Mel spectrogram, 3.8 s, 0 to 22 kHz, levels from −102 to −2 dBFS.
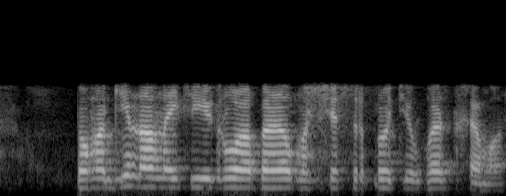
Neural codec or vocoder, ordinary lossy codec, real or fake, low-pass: codec, 16 kHz, 2 kbps, FunCodec, trained on Chinese and English, 25 frames a second; Opus, 64 kbps; fake; 3.6 kHz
